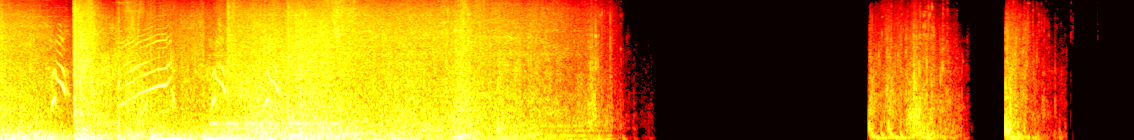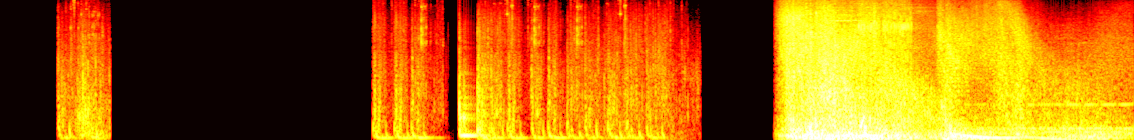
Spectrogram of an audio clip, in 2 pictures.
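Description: Fighting sounds clash and whoosh in a game battle.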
